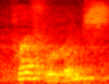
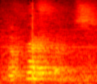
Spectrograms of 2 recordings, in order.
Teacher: you express a ‘preference’ [ˈpref r̩ əns] (three syllables) [ˈpref r̩ əns] or in two syllables [ˈpref rəns] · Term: compression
